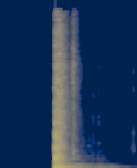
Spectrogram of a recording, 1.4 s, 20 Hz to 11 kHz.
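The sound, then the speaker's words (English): A single gunshot fired at a protein milk bottle target, its label used as the aiming point: one sharp, loud crack after silence that decays quickly over about half a second. “No, you're shooting a little high. You got up on the M on milk. So you're about 2.5 inches high and to the right.”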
